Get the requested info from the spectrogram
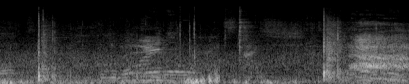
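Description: A pitched baseball popping into a catcher's leather mitt with one sharp smack about half a second in, followed by voices calling out from around the field.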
